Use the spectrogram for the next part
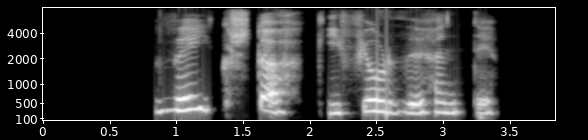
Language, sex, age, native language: Icelandic, female, 10, Icelandic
